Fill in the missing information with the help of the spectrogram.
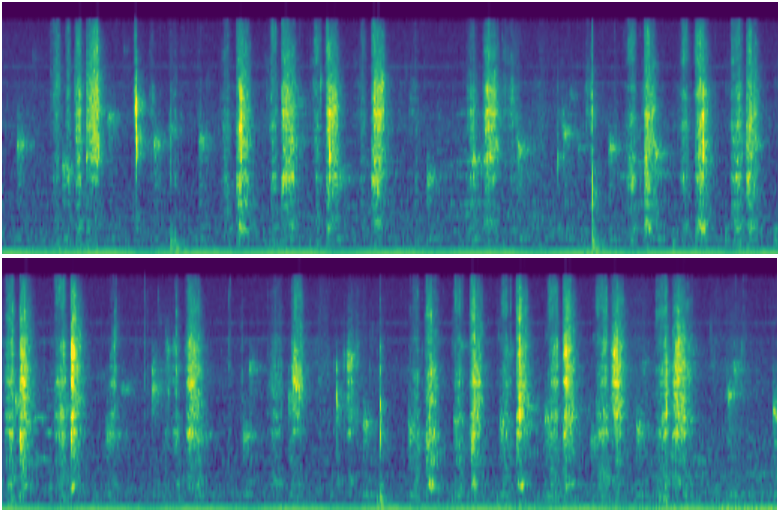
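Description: Kitchen knife slicing tomatoes on a wooden cutting board: repeated short cuts and knocks of the blade against the board, in uneven runs with short pauses.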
